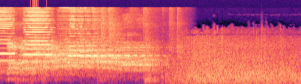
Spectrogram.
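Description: A high, reedy pitched sound with many overtones, then an abrupt cut a few seconds in to a steady rushing rumble from explosion footage, recorded at lower quality.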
